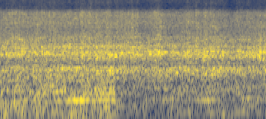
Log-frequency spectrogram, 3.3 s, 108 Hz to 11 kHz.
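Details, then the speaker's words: Marx 999 toy locomotive with a double reduction motor built from junk-box parts, E-unit bypassed so it runs forward only: steady high-pitched motor whir with gear hiss, even and unbroken; runs smoothly. "pull this motor out got it running how'd you see that actually isn't running too bad"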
